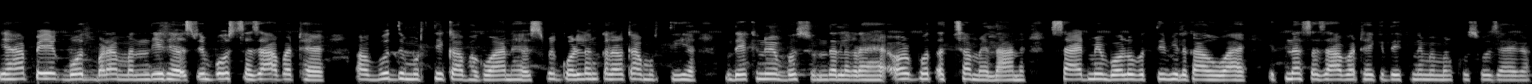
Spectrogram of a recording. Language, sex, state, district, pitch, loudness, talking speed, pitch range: Hindi, female, Bihar, Kishanganj, 230 Hz, -15 LUFS, 210 wpm, 220-245 Hz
